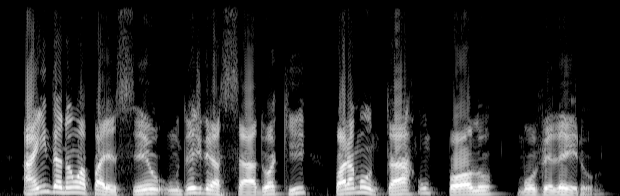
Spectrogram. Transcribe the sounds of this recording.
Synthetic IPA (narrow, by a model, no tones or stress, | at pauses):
aĩnd̪ɐnɐ̃w̃apaɾesewũd̪ezɡɾasad̪ʊaki | paɾɐmõnt̪aɾũpɔlʊ | movelejɾʊ̰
